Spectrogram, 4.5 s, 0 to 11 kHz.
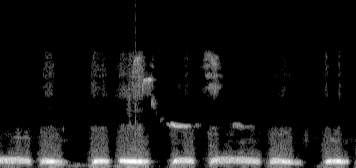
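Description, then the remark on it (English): A pigeon coos over and over in soft, low, throaty phrases with short gaps between them, fairly loud. A few faint higher chirps come through in the background. “I must have been in my 20s when I realised that was pigeons and not owls.”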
